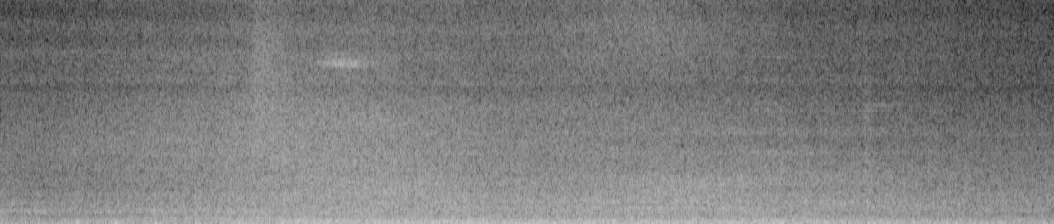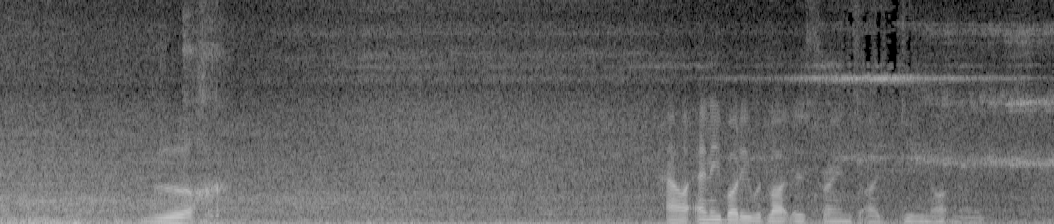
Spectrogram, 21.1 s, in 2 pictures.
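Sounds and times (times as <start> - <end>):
diesel train passing: 0.0 - 21.0
brief high squeal: 3.2 - 3.9, 18.7 - 21.0.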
